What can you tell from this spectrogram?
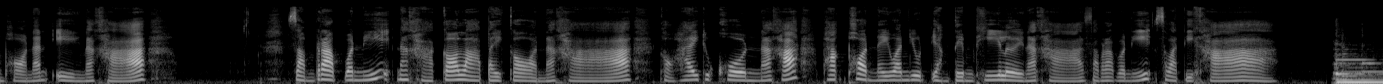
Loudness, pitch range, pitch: -27 LUFS, 155-205 Hz, 175 Hz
